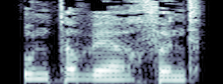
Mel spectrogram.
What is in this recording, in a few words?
"unterwerfend", German; adjectives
